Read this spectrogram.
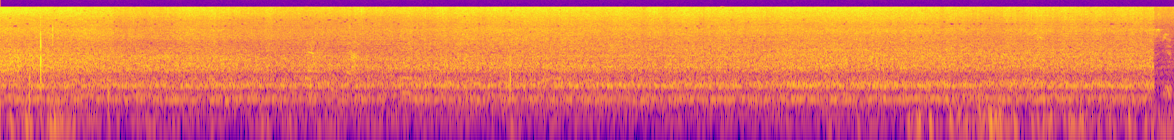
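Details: Honey bee swarm being caught as the bees leave an overcrowded hive with a new queen to found a new colony; a dense, steady humming drone of many bees, unbroken for the whole stretch.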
